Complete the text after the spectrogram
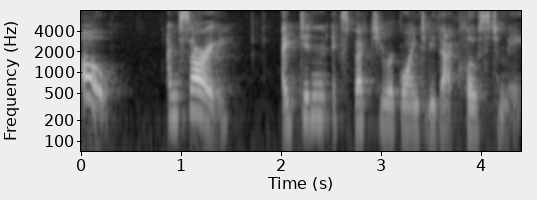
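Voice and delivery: plain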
